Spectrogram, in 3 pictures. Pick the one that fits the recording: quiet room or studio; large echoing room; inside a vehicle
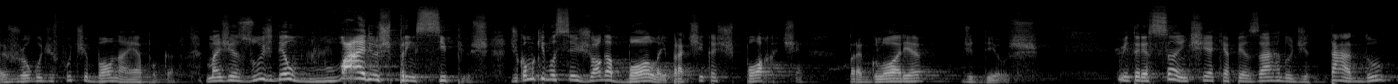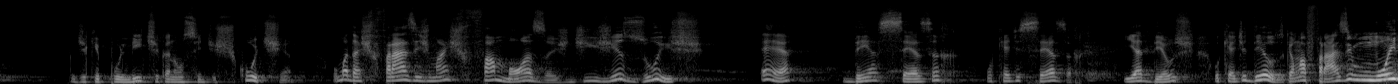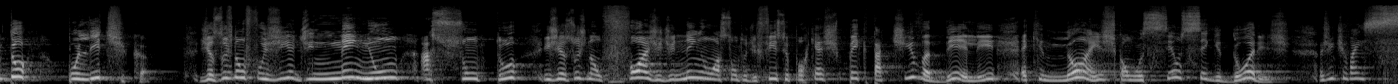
large echoing room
